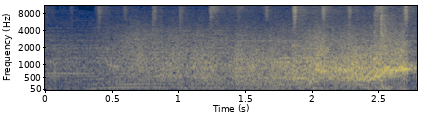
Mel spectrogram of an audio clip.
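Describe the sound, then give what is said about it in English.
The engine of a dark grey-brown Ford sedan starts and rumbles steadily, then grows louder and higher as the car pulls away to follow another car. No voices. “He starts his engine and follows her.”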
